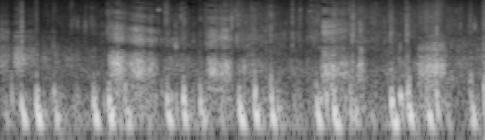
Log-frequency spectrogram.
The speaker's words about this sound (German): bitte einmal aus dem Stall galoppieren.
